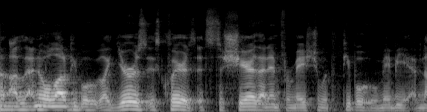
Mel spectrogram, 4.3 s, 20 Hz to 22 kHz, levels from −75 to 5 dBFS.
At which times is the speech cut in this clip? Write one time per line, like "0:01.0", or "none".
none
